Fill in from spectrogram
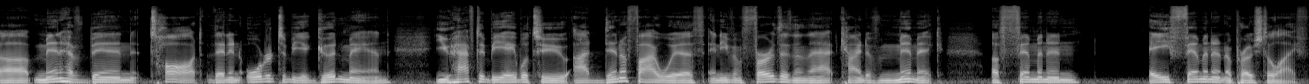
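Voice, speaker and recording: With an ordinary speaking voice, a man speaks fairly slowly at a fairly low pitch, with ordinary pitch variation and very even loudness. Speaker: podcast host and teacher. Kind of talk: casual discussion with a sermon-like teaching.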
